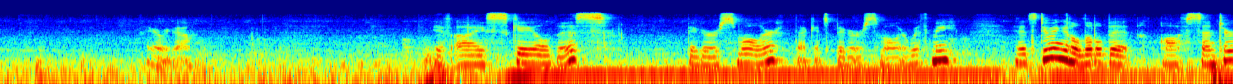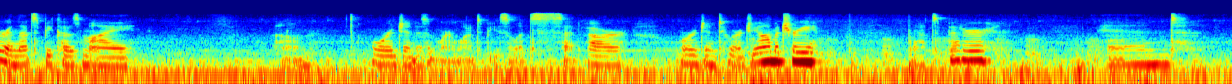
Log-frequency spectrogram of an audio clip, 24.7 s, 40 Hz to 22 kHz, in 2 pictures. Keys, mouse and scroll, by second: 3.8 click, 12.2 click, 15.3-18.5 drag.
